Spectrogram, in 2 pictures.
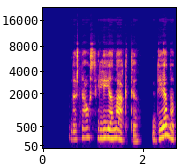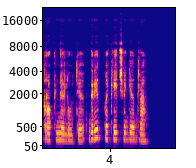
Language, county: Lithuanian, Vilnius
